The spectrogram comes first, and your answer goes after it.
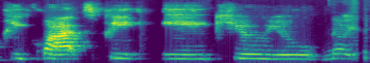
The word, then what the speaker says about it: Pequot: I might be saying their name wrong. Pequots, Pequ.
